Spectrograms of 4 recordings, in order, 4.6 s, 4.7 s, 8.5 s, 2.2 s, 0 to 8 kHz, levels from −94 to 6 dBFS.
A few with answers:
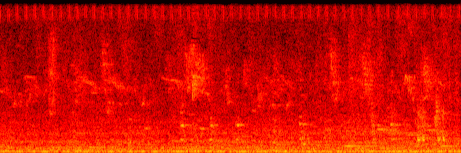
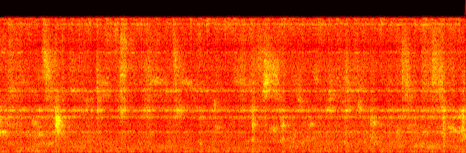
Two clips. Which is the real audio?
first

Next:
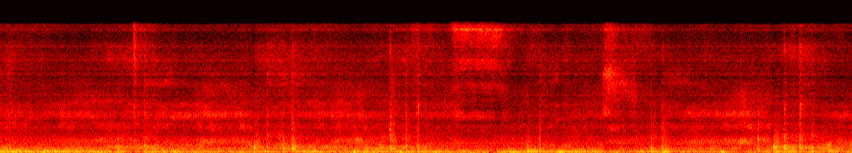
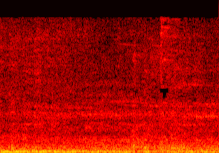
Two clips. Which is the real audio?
second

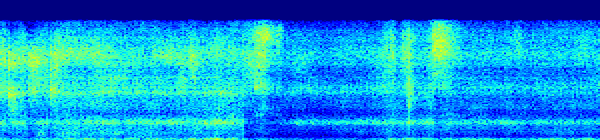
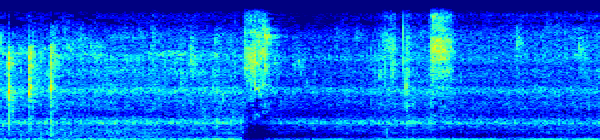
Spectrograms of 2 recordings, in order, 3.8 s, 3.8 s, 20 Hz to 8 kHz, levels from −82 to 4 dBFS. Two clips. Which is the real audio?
second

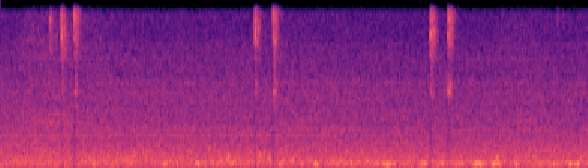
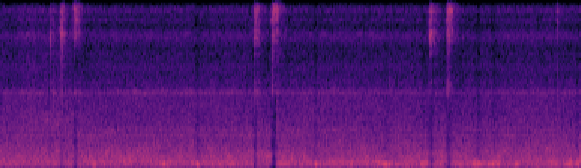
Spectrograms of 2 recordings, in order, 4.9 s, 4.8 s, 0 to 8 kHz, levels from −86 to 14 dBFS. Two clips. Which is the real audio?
first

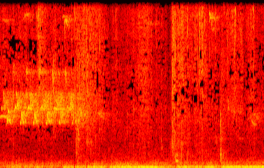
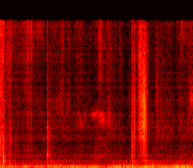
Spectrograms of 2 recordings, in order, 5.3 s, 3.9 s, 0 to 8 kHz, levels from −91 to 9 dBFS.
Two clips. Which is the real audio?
first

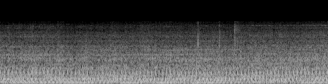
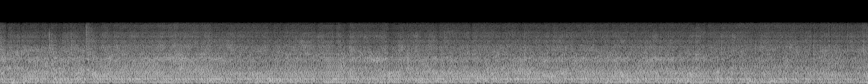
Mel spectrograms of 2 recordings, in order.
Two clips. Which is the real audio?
first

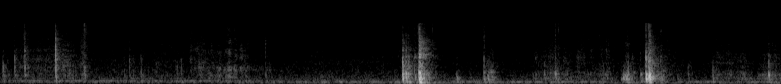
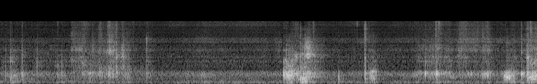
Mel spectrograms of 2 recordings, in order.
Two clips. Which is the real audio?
first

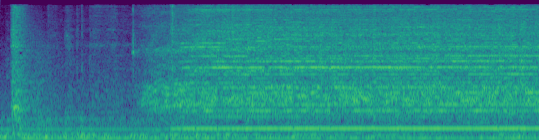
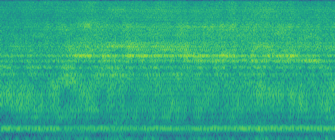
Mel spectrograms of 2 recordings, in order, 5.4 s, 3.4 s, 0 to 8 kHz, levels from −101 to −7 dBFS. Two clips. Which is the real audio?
first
